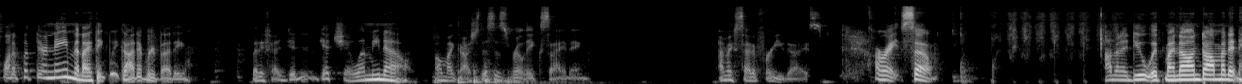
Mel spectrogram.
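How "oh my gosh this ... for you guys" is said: soft excited whisper. Real, not acted. Host whispering excitement to viewers before the draw. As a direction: breathe it to them without voice.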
